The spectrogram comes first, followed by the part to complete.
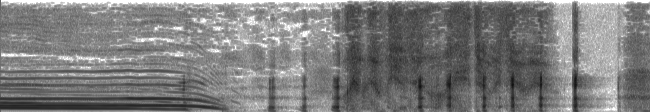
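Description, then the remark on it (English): A person lets out a long, loud imitation of a howl, holding a steady tone before it trails off and drops. A rapid string of short, noisy vocal bursts follows. “firelight bathes Darrow's face as he cocks back his head and howls”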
